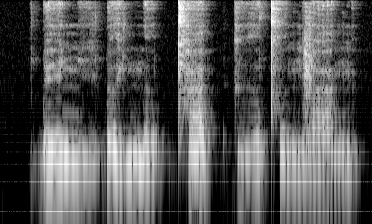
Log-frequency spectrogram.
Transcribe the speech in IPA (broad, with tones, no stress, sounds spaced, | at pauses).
ɗ e˧ ɲ i˨˩˦ ɗ ə˨˩˦ j n əː˨˩ p̚ t̪ʰ a˦˥ t̚ k ɨ˧ ə̯ t̪ʰ ə˨˩ ŋ v a˨˩˨ ŋ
